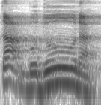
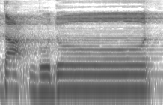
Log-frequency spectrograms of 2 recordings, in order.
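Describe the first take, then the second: First: The word ends with a final vowel. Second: The word ends on the consonant n.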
